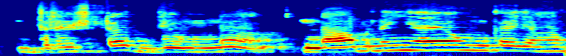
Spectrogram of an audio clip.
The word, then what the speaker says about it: धृष्टद्युम्न: लेकिन ये धृष्ट नहीं है, धृष्ट, और ट भी पूरा धृष्ट। और द्युम्न, द्युम्न, धृष्ट द्युम्न।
